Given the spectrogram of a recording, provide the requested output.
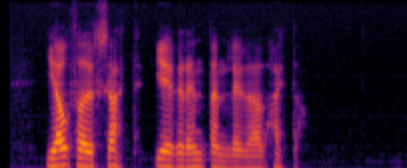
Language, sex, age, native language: Icelandic, male, 50-59, Icelandic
